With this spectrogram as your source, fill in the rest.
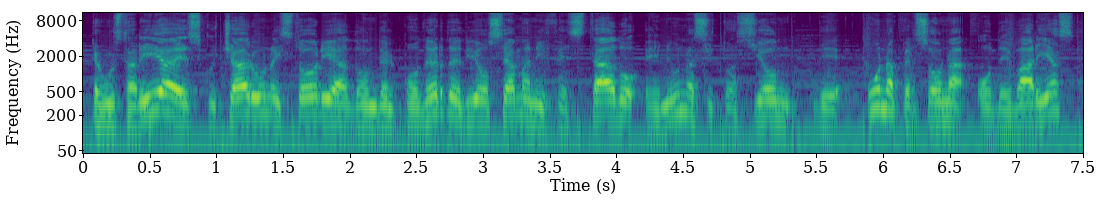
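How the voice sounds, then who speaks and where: Man, testimony show host, fervent preacher-like exhortation, raised pitch, light music bed. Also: expressive, normal speed, hardly any pauses, mellow.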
